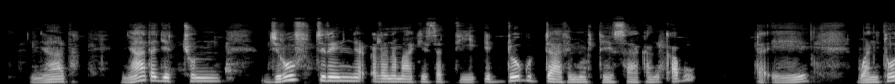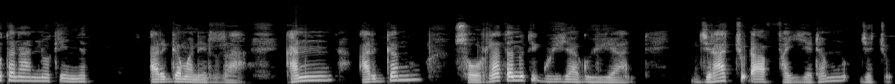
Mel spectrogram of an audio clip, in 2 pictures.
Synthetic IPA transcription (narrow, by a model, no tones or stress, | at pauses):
ɲaːt̪ɐ̥ | ɲaːt̪ɐd͡ʒɛt͡ʃːuːnd͡ʒɪɾuːfd͡ʒɪɾe̞ːɲːɐᶑɐlɐnɐmaːke̞ːsːɐt̪ːɪɪd̪ːo̞ːɡʊd̪ːaːfɪmʊɾt̪e̞ːsːaːkɐŋkʼɐbʊ | t̪ɐ̰ʔe̞ːwɐnt̪o̞ːt̪ɐnaːnːoːke̞ːɲːɐt̪ːɪɪ | ɐɾɡɐmɐnɪrːaːkɐnʔɐɾɡɐmnʊso̞ːrːɐt̪ɐnʊt̪ɪɡʊjːaːɡʊjːaːn | d͡ʒɪɾaːt͡ʃːʊːᶑaːfːɐjːɐd̪ɐmnʊd͡ʒɛt͡ʃːṵːᶑɐ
